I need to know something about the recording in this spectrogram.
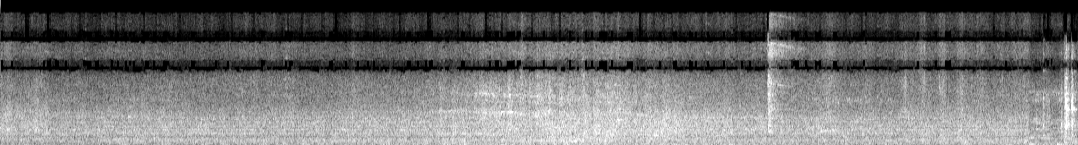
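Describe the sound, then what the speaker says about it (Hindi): A coal-laden freight train rolls past near Yamunanagar Jagadhri, its loud, steady rumble and wheel clatter filling the air without a break, with a faint squeal rising briefly near the end. "ये भी मालगाड़ी है, कोयला लेके जा रही है।"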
